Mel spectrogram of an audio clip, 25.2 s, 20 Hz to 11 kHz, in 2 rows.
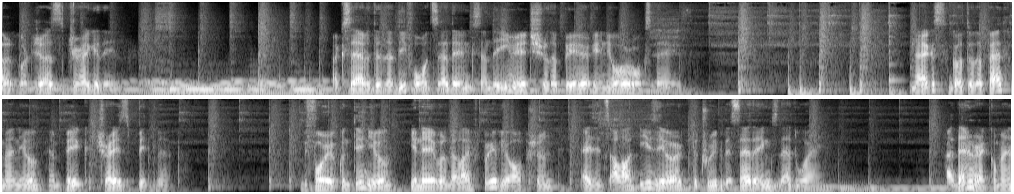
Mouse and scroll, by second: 1.4 click, 3.2 click, 5.8 click, 7.1-8.6 drag, 11.2 click, 15.0 click, 17.9 click.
